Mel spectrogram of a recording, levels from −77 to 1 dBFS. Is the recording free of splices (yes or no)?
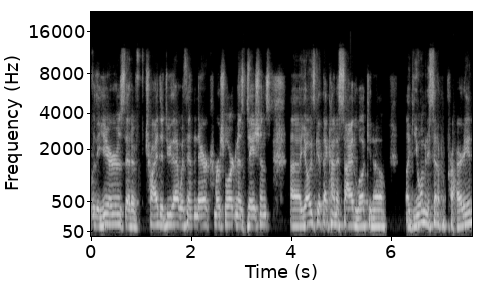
yes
